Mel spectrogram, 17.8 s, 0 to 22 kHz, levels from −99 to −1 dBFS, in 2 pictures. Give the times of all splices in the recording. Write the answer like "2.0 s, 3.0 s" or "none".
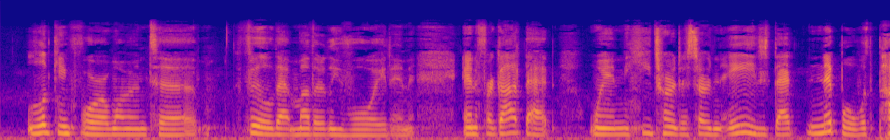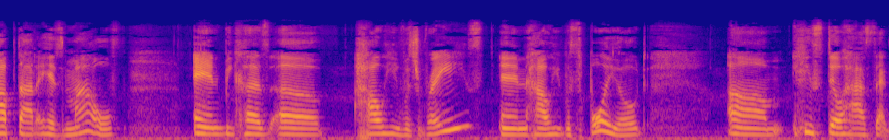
none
